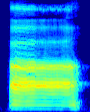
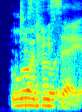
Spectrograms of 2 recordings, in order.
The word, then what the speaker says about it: Chise: And it establishes Chiho? Chise. Chisei. Okay, I was close. I got one syllable.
